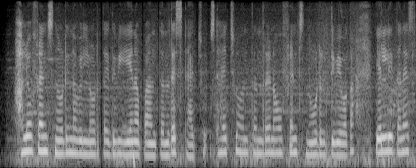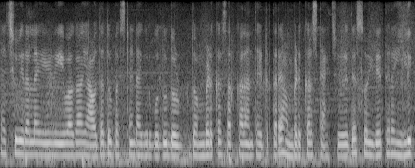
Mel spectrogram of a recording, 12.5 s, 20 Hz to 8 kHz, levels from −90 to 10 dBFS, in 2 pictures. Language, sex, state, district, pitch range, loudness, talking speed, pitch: Kannada, female, Karnataka, Belgaum, 170-200 Hz, -17 LUFS, 185 wpm, 180 Hz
